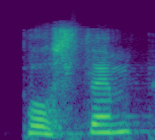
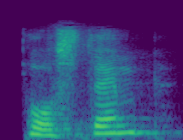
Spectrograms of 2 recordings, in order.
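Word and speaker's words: postęp: А вот «э» с хвостиком произносится точно так же, как «м», тоже перед этими же звуками. Например, «постемп», «постемп» – «прогресс».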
